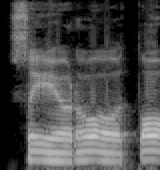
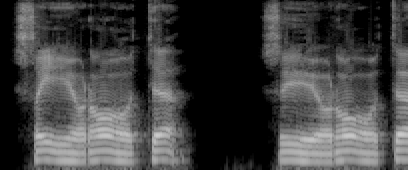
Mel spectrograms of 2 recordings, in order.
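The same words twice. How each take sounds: First: "صراط" ending in a dark, emphatic "to"; careful "صراط", emphatic last syllable; heavy final T. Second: "صراط" ending in a thin "ta"; faulty demo of "صراط" with light t; light final T. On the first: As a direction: make the ط of "صراط" full and heavy. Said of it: "alors que c'est". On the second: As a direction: soften the ط of "صراط" into a plain t. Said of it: "les gens, ils disent". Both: Shown as a demonstration.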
